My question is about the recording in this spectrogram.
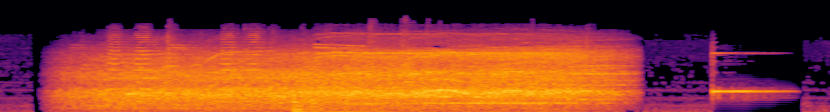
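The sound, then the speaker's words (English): A loud, dense roar of a football stadium crowd on television, steady for about six seconds before cutting off abruptly, followed by a single short, clear tone. “They're watching football.”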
